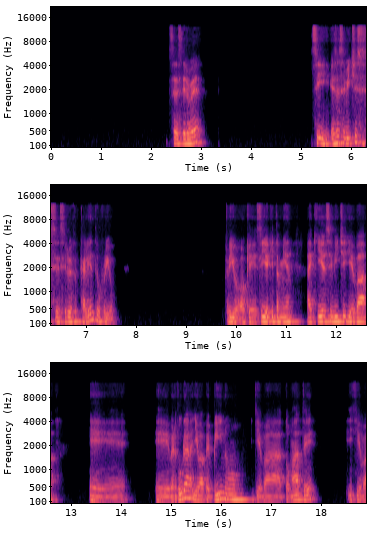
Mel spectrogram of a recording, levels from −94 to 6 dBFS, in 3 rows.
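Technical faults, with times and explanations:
2.5–8.65 s, call bitrate drop: the encoder's rate falls from 64 kbps to 18 kbps, and for about 4.6 s at the bottom the speech turns coarse and watery, with the top end rolled off so it sounds muffled. The codec is spending far fewer bits, so detail is smeared and high frequencies are discarded. Unlike packet loss there are no gaps or clicks; unlike a fixed filter, the dullness arrives and then lifts as the rate recovers.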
